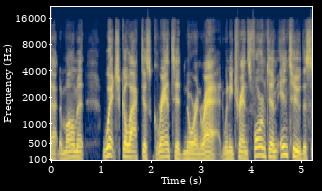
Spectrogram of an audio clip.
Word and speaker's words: Norrin Radd: Originally a young astronomer named Norrin Radd, and his last name is spelled with 2 D's. Double D's, R-A-D-D, Norrin, N-O-R-R-I-N, R-A-D-D, Norrin Radd, on the planet Zenla.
